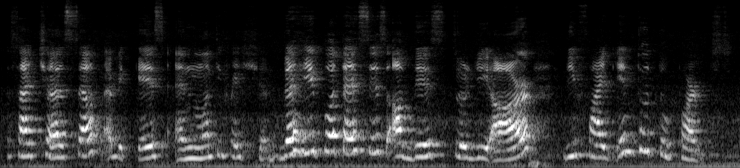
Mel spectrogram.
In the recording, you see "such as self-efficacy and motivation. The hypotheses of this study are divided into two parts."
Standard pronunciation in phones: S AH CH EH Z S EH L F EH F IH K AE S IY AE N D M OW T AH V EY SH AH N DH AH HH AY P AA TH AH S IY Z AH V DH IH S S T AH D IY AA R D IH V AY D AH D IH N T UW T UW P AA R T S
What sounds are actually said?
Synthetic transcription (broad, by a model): S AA CH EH S EH L F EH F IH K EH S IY N M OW T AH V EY SH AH N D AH HH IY P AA T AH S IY S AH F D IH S S T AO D IY AA R D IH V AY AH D IH N T UW T UW P AA R T S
